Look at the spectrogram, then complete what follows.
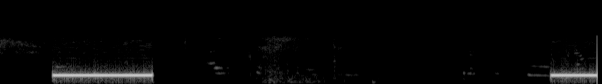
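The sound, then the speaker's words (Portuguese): A telephone busy signal: a loud, steady mid-pitched tone sounds for about a second, then a long silence with faint rustling, and the tone starts again. “Assim que o telefone estiver disponível”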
